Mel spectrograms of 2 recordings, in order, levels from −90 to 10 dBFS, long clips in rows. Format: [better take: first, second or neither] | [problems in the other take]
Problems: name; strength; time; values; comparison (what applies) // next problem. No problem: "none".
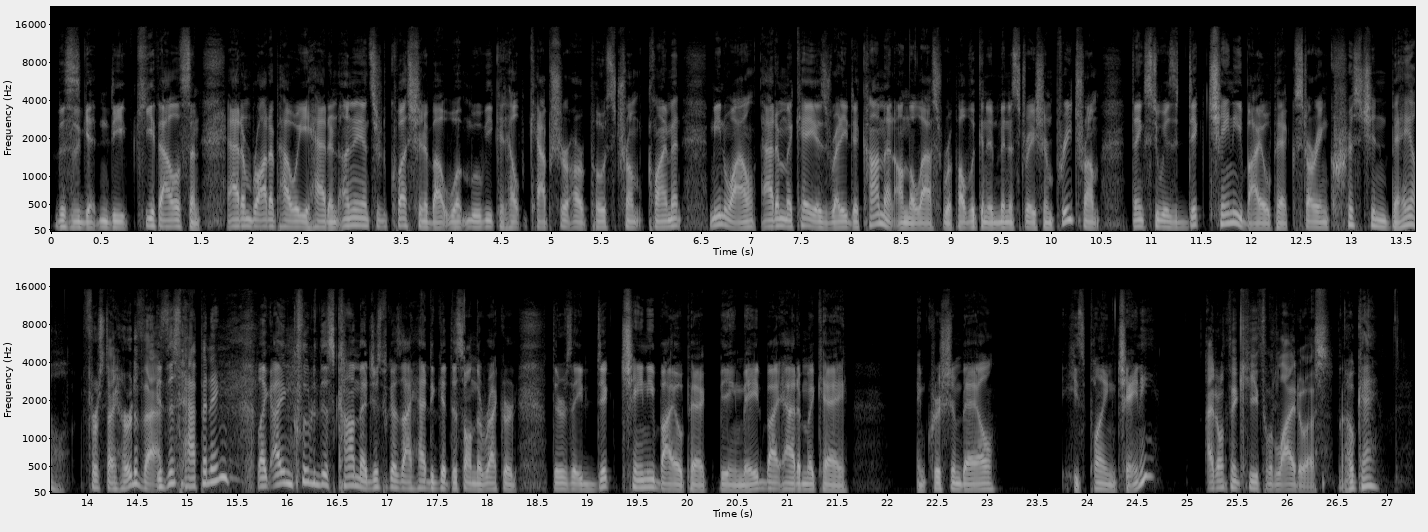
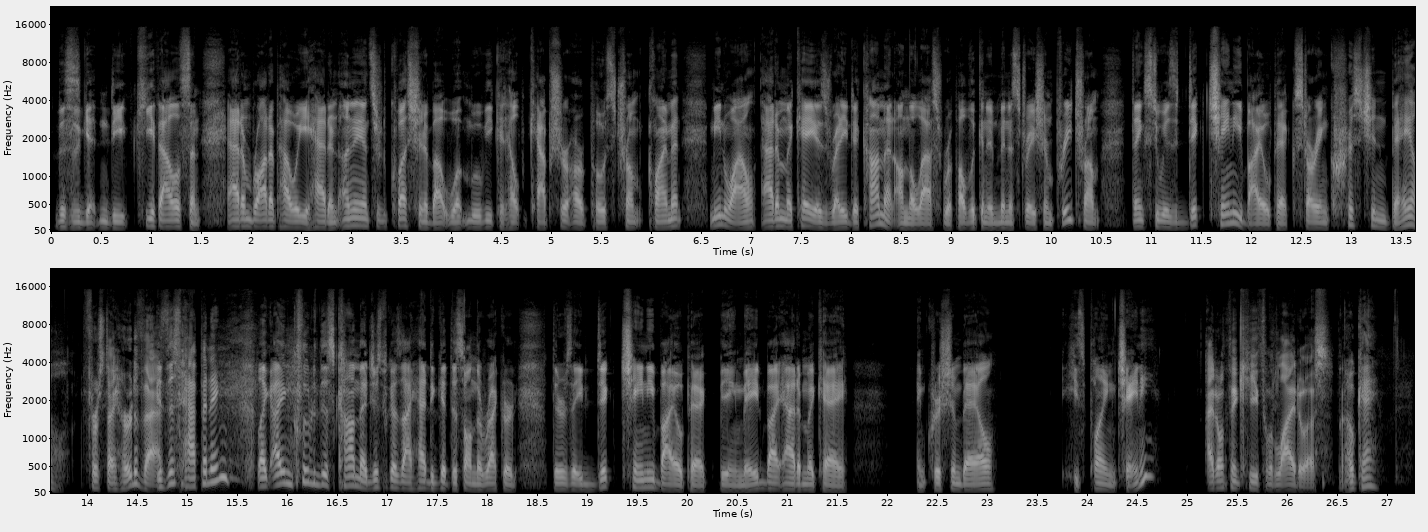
first | thin; somewhat; fading below 400 Hz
